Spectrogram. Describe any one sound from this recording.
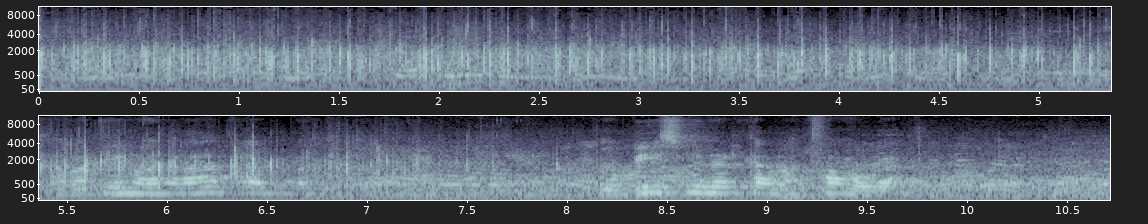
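A harmonium plays a steady melody.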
